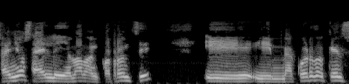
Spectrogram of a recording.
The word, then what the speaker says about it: Korrontzi: Por cierto, Corronzi, no sé cómo pronunciarlo, es precisamente el primer disco, ¿no? – Efectivamente, sí, el grupo se llama Corronzi. – Corronzi. – Decimos así, Corronzi.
